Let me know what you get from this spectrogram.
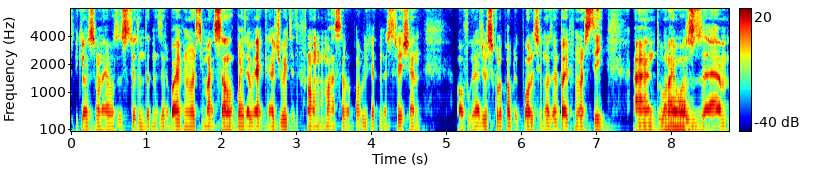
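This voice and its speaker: Low voiced guy hosting a podcast, talks quick, friendly questions. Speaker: podcast host. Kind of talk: podcast interview.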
